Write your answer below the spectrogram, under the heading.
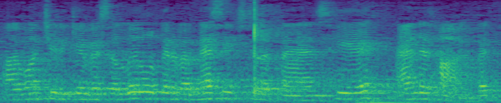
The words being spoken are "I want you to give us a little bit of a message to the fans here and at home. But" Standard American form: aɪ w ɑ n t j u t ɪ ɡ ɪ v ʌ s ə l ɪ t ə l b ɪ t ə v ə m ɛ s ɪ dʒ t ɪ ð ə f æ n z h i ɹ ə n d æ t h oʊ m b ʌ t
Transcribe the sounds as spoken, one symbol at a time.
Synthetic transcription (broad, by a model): aɪ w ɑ n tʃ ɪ t ɪ ɡ ɪ v ʌ s ə l ɪ t l b ɪ t ə v ə m ɛ s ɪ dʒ t ɪ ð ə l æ n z h i ɹ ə n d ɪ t h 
